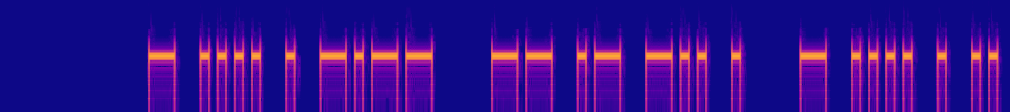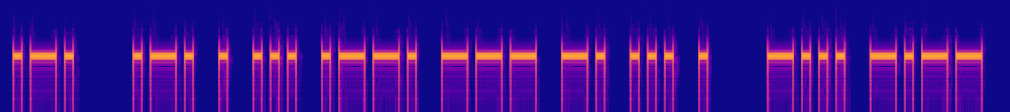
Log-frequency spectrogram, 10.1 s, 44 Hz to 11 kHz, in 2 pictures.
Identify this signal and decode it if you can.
Morse code, heard as a keyed tone, about 28 wpm, 700 Hz. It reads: THEY MADE THEIR RESPONSE BY
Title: Sentences from Top 1400 Words 28wpm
